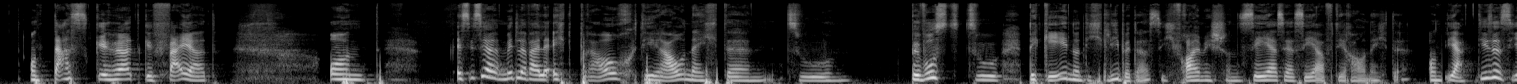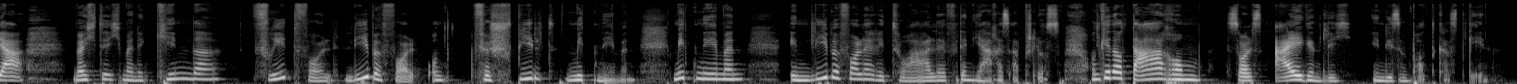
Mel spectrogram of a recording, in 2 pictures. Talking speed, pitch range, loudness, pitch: 120 wpm, 185-250 Hz, -20 LUFS, 210 Hz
